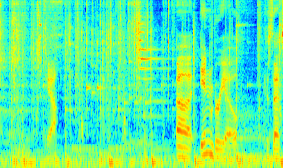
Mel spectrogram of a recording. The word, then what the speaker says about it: Brio: horotec so I'd be suicidal - yeah in Brio because that's how you say his name because he is dr. nitrous Brio he becomes a good guy in the second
